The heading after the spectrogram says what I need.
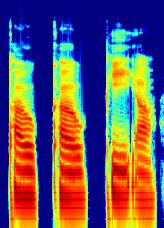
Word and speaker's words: Pokopia: in English kind of wording, it makes sense, but when you actually look at the pronunciation, it's Pokopia. Very Japanese approach of every syllable.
